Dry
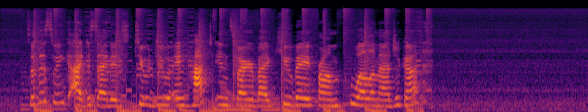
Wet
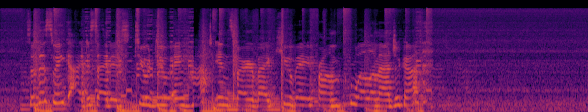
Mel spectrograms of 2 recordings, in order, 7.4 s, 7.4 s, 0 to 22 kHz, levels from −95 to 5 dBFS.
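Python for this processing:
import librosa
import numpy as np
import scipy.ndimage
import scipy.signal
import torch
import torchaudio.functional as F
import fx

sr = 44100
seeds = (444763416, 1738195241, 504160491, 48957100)

p1 = fx.over_compress(x, sr, threshold_db=-32.0, ratio=-1.0)
y = p1 + fx.echo_single(p1, sr, ms=654, db=-23.0, dry=0)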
